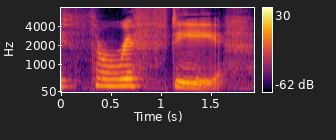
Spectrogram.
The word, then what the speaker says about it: thrifty: I try to be thrifty. Notice that when I pronounce this, my tongue is between my teeth and there's a stream of air coming out.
